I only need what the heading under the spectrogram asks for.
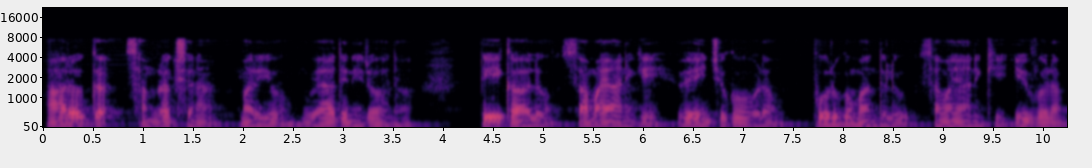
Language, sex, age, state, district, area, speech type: Telugu, male, 18-30, Telangana, Kamareddy, urban, spontaneous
